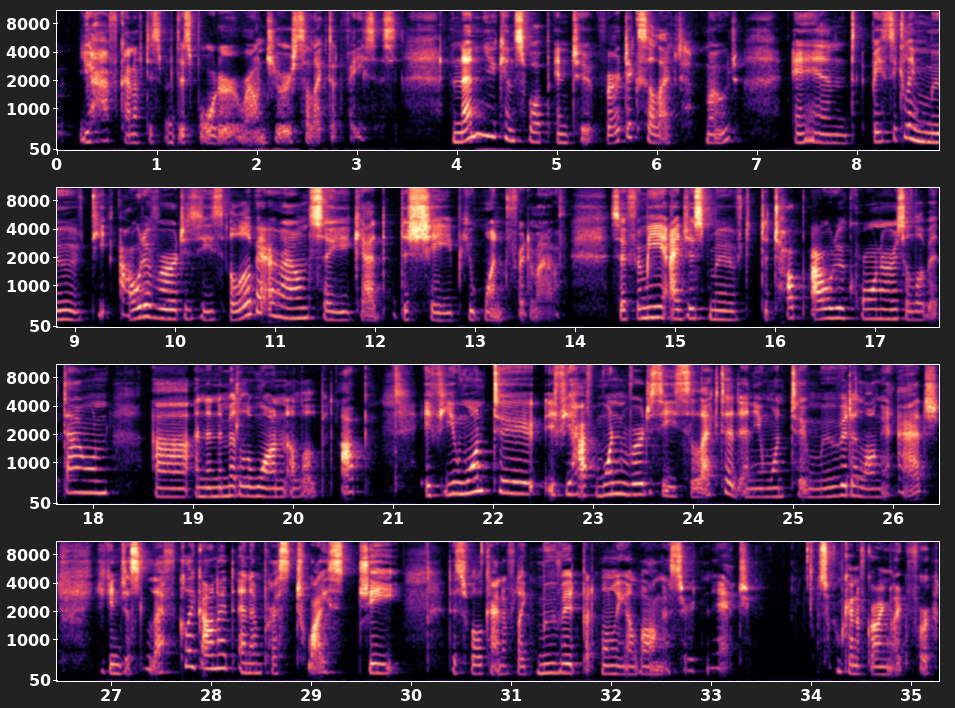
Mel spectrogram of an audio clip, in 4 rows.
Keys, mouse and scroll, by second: 1.1 middle click, 2.4 middle click, 4.1 2, 4.3 click, 5.0 shift+click, 8.9 1, 9.7 click, 10.5 g, 12.1 click, 12.5 g, 14.7 g, 16.7 click, 16.9 g, 19.0 click, 19.4 g, 23.1 click, 23.4 g, 24.5 click, 25.3 g, 27.2 click, 27.5 g, 29.1 middle click, 30.2 3, 30.7 click, 31.1 shift+click, 31.4 middle click, 35.0 middle click.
